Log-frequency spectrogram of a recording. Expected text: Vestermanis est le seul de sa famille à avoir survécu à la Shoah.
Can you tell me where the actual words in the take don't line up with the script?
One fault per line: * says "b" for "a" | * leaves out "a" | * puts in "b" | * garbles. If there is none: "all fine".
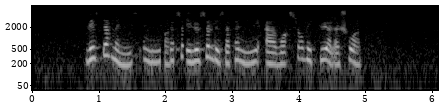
* garbles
